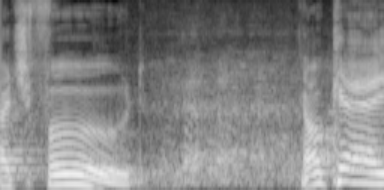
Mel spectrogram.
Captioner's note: audience laughs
